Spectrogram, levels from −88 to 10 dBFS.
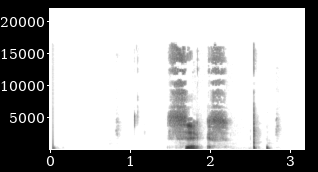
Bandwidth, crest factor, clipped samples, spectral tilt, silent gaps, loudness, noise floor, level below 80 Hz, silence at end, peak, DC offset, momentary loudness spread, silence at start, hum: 17 kHz; 26 dB; under 0.1%; -3.5 dB/octave; none; -24 LUFS; -90 dBFS; -68 dBFS; 0.45 s; -4 dBFS; under 0.1%; 24 LU; 1.45 s; none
